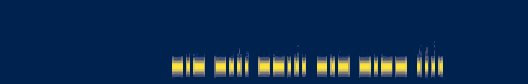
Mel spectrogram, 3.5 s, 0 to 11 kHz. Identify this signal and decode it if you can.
Morse code, heard as a keyed tone, about 47 wpm, 700 Hz. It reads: KB7KYH
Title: USA Call Signs - 6 Characters - 6x Character Spacing - 50wpm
